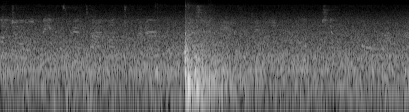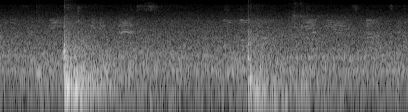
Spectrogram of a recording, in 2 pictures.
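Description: Three sharp impacts of medicine balls in an echoing gym, a few seconds apart, each ringing briefly off the walls, over steady gym room noise.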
